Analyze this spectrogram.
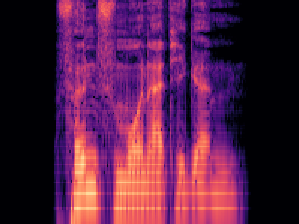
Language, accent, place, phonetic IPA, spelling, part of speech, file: German, Germany, Berlin, [ˈfʏnfˌmoːnatɪɡəm], fünfmonatigem, adjective, De-fünfmonatigem.ogg
- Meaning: strong dative masculine/neuter singular of fünfmonatig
